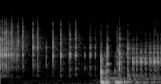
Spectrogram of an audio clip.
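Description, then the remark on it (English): Dice clatter across a hard tabletop as players roll to determine their sub-race from the PHB: a quick run of sharp clicks, then a denser burst of rattling as several land and settle. No voices. “So let's grab our dice and roll to cover our sub-race.”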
